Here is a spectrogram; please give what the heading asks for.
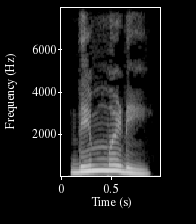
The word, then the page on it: ದಿಮ್ಮಡಿ: dimmaḍi; kannada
